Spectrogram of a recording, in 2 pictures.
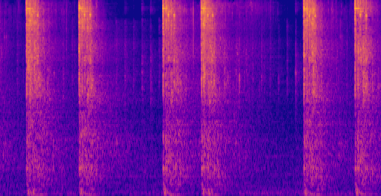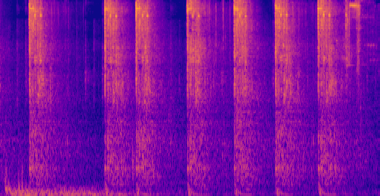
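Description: Bursts of service weapon gunfire from the video game Control crack out every second or so in a steady rhythm, loud and close, with a denser stretch of continuous fire midway through.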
